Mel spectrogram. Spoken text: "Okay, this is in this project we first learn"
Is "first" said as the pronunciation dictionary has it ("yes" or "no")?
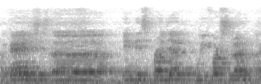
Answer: no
